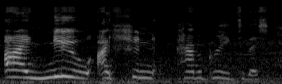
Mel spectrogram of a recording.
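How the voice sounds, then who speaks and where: An anxious, doubting survivor in a radio drama, played by a teenage woman. The voice is extremely high and quick to blame, in an echoey room with faint noise. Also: sharp tone. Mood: exasperated. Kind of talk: radio theatre acting.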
